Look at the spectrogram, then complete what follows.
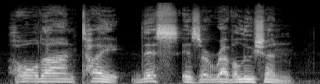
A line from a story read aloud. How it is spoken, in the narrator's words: Driver hollered back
